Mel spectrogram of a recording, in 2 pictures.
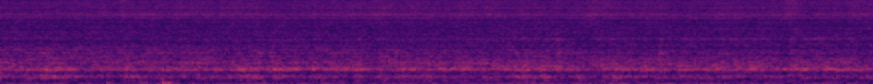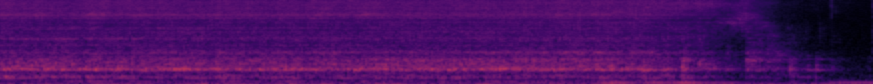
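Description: Toilet tank refilling after a flush: a steady rushing hiss of water with a steady hum underneath, which dies away at the very end as the fill valve shuts off.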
